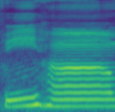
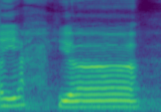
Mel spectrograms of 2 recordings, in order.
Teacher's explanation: فیہا میں ہاں کی ساؤنڈ ہم نے تھوڑی کرخت نکالی ہے، اور یحییٰ میں ہا کی ساؤنڈ بہت سافٹ سی نکالی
